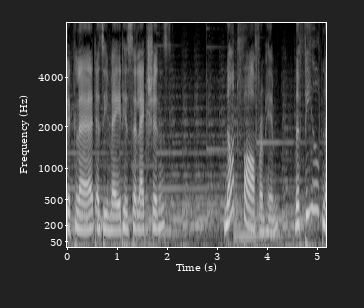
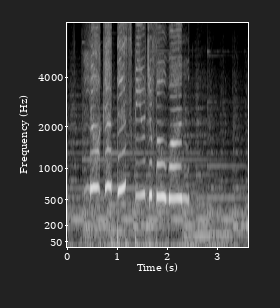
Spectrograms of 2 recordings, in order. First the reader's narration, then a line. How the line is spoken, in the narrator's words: Daisy cried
